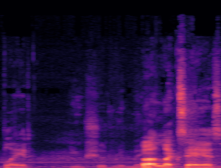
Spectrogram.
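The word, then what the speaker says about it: Lexaeus: you should remember but lexas is the same way there's like an a and a u and you have to pronounce both of them they don't like mesh into one because it's not an english name the king where's the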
